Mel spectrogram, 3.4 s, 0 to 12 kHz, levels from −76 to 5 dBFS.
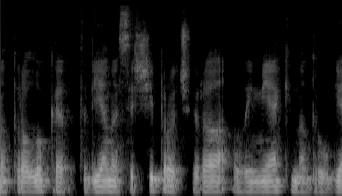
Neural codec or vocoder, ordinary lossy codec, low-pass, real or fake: none; AAC, 64 kbps; 10.8 kHz; real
